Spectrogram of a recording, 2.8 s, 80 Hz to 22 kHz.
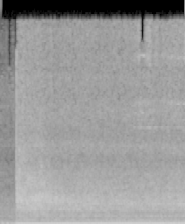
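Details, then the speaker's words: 1970 Pontiac LeMans with 455 Pontiac V8 cruising at the speed limit: deep steady drone, no whoop-whoop vibration; original 1970 driveshaft and U-joints were rebuilt, so the driveline is now smooth. "more vibration in the drivetrain. Cruising at speed limit."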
